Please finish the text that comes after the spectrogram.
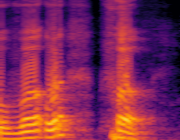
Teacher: जिसमें दांतों का और ओष्ठ का सहारा लेना पड़े उसको बोलते हैं दंतोष्ठ। इसमें आते हैं दो, व और फ।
